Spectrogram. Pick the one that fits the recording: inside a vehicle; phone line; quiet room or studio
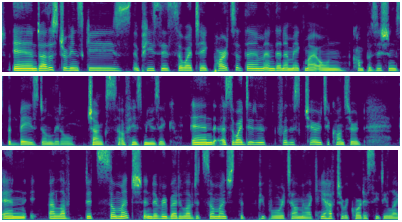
inside a vehicle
